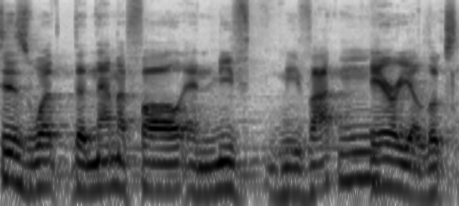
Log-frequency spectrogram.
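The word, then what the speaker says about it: Mývatn: Mivatn. Mivatn? Mivatn. M-Y-V-A-T-N. And there's an accent on the A. Mivatn.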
